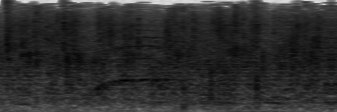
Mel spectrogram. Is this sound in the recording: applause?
yes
